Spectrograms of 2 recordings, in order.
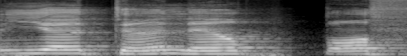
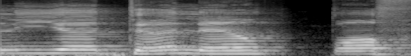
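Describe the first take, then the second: Both takes have the same delivery.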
